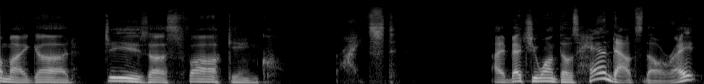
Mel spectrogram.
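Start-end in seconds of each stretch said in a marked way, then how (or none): 1.0-4.0 whispered, slow disbelief; exasperated whisper. Real, not acted. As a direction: breathe it out in disbelief. Exasperated under breath.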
